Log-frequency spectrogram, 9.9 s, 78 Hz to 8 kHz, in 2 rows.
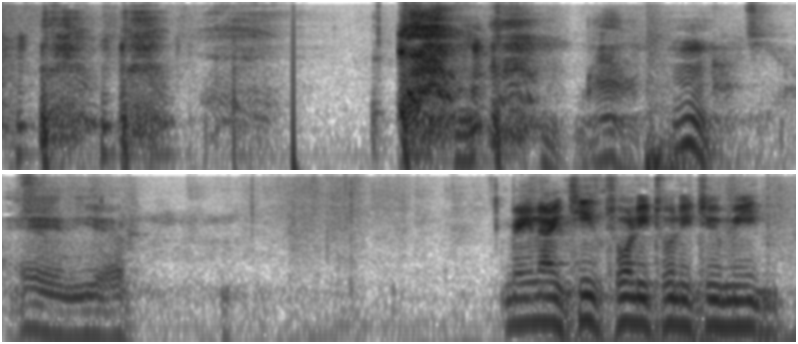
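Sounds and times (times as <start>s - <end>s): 
person coughing: 0.0s - 1.7s, 2.3s - 3.6s
speech: 0.1s - 0.7s, 4.2s - 4.6s, 5.2s - 5.9s, 8.1s - 9.9s.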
